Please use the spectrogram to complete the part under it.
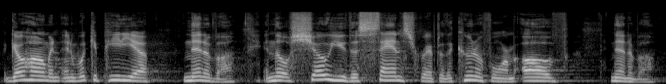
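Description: High bright-voiced preacher in a reverberant church. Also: male voice, normal speed. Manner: animated preaching with questions to the congregation. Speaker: pastor. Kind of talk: sermon.

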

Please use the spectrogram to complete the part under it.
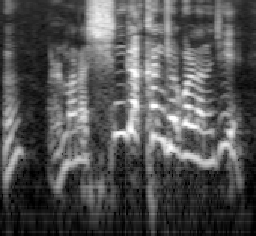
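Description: Animated Korean pastor preaching fast. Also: male voice, very high voice, gravelly. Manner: animated preaching, constant rhetorical prompts, swings between loud and hushed. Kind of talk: sermon.

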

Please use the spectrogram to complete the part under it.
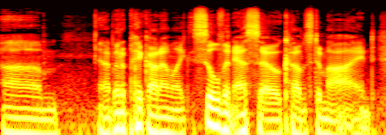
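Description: A man's voice: rumbling low, moderate pace, creaky. A man hosting a music podcast in casual chat, enthusiastic and rambling with many fillers. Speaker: podcast host.

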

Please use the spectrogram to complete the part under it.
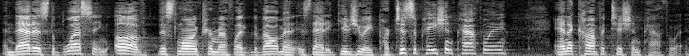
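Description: A middle-aged professor gives a lecture-style conference presentation, talking fast in a fairly high voice. He speaks emphatically and repeats phrases, and the hall adds a long reverb.

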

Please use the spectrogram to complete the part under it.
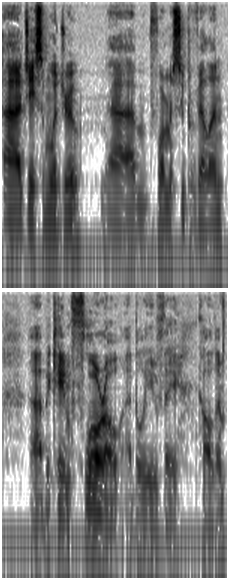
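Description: A man hosting a casual podcast, explaining comic-book details in a halting, list-like way. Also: sits low, flat delivery, a bit bright. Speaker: podcast host.

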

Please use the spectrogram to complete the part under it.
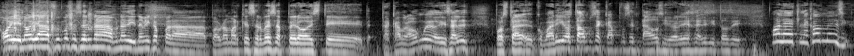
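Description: A man's voice: a little high, fast, fairly bright tone. A man with a Mexican accent, co-hosting a casual podcast chat full of crude banter and laughter. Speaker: podcast co-host.

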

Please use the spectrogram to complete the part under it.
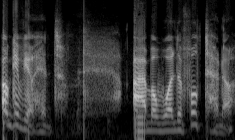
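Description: A man's voice: fairly high pitch, very animated, normal speed, pushed and bright, no room sound, heavily acted, poor audio. A man playing a pompous, aggrieved theater fixer. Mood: sly. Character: pushy older male theater-owner fixer, indignant. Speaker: comedy phone caller. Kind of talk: improvised comedy call-in.

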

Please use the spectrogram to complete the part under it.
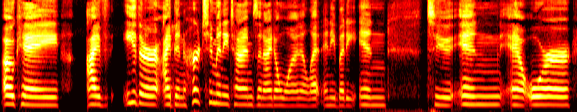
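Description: A woman's voice: medium pitch, flat delivery, takes it slowly, clear, resonant tone, dry recording, clean studio sound. A woman co-hosting a music podcast, chatting casually and saying "like" often. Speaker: podcast co-host.

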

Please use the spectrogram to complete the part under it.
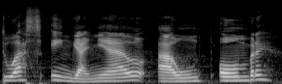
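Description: A man's voice: sits high, slow, a bit bright. Man asking blunt questions. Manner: curious, questioning, crude banter. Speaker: podcast co-host. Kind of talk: casual chat.

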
